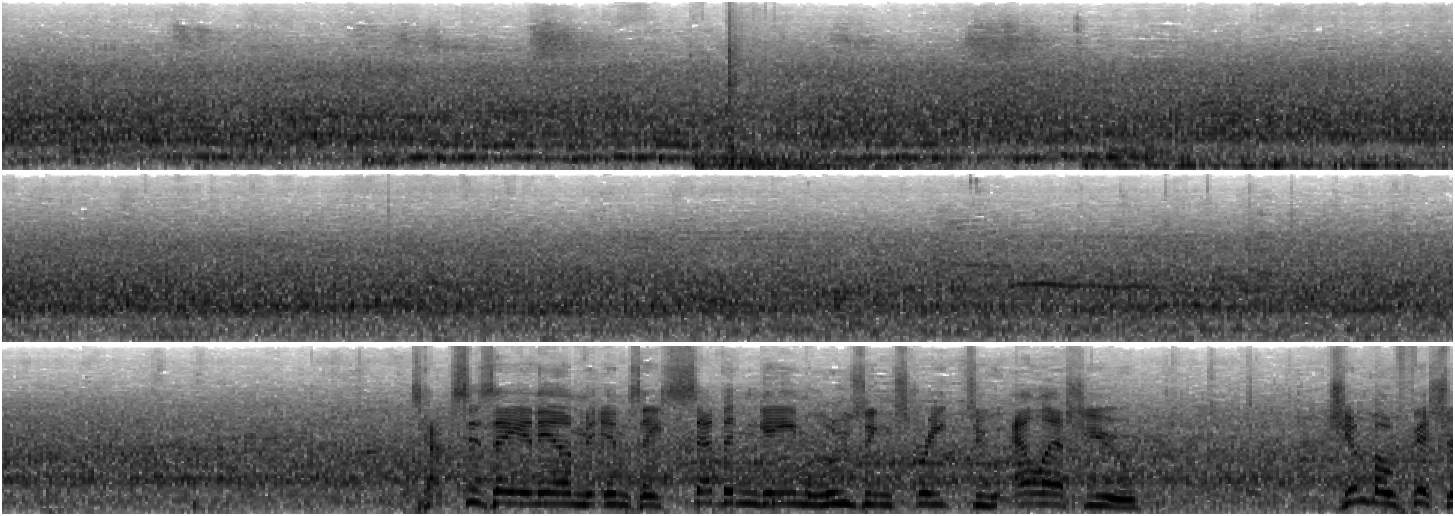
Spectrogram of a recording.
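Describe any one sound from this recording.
A large stadium crowd cheers and roars.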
